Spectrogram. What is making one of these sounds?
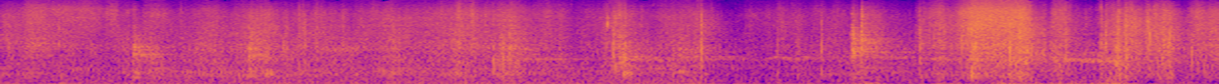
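A nylon stuff sack rustles as it is pulled off a metal stove.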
